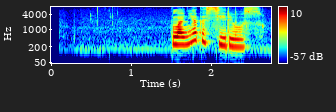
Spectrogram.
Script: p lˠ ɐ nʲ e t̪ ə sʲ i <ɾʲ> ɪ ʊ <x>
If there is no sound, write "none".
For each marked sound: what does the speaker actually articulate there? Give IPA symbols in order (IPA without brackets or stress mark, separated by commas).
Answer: ɾʲ, s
